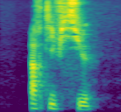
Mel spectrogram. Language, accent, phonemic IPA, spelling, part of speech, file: French, France, /aʁ.ti.fi.sjø/, artificieux, adjective, LL-Q150 (fra)-artificieux.wav
- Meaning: 1. artful, deceitful 2. wily, cunning, sly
